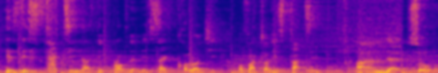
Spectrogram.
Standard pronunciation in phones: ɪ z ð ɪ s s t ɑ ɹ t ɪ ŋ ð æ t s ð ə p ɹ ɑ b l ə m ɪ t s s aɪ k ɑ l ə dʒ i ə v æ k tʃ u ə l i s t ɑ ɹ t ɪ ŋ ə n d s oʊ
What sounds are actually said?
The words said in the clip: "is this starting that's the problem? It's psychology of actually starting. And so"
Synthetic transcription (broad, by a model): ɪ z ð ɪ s s t ɑ t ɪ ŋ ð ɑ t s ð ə p ɹ ɑ b l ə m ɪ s s aɪ k ɑ l ə dʒ i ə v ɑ k tʃ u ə l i s t ɑ t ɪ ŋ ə n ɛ s oʊ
